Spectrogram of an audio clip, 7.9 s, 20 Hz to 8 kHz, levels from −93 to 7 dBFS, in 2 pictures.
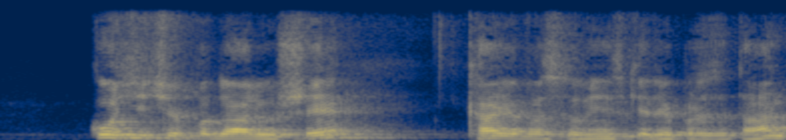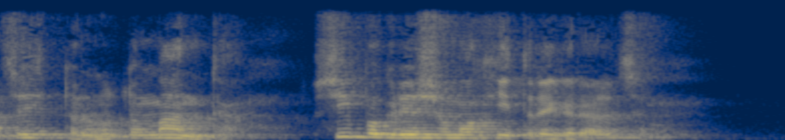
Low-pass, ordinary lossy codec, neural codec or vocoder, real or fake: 7.2 kHz; none; codec, 16 kHz in and 24 kHz out, 1 kbps, XY-Tokenizer; fake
